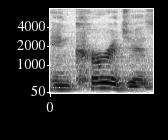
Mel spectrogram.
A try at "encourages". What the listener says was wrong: So you're kind of missing that syllable at the very end of that word.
